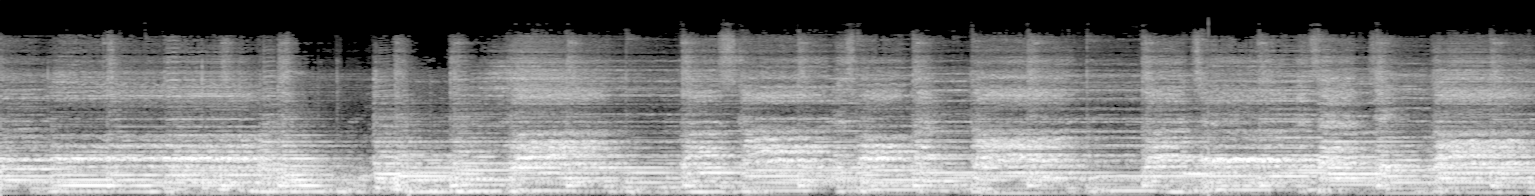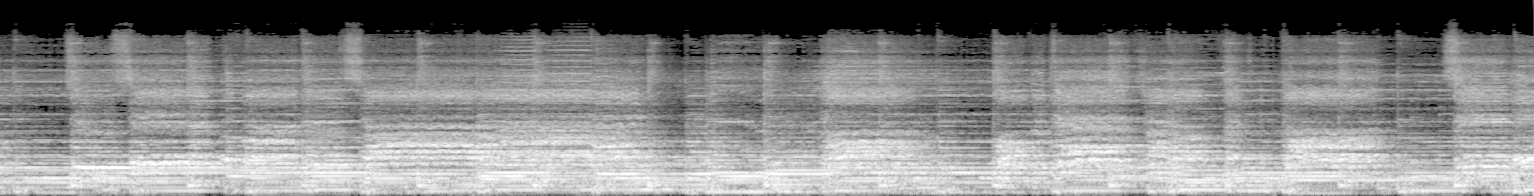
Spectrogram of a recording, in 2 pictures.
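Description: Choir singing a gospel hymn, continuous and full, with sustained lower notes under the voices.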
